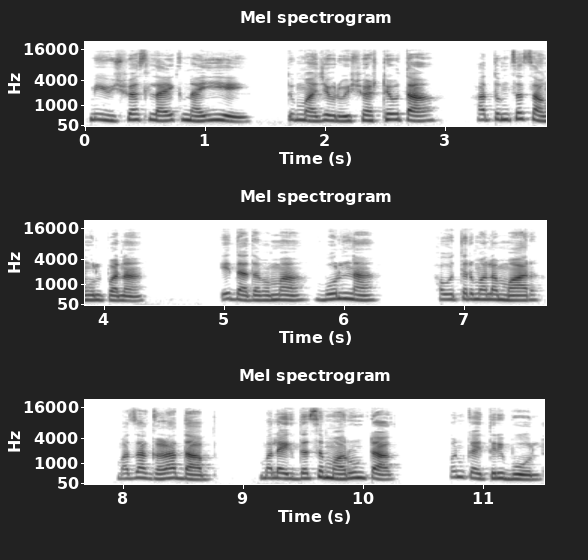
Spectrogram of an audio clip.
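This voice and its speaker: A woman's voice: mid-range voice, fairly even intonation, moderate pace, dry recording, clean studio sound, natural voice. A woman voicing a remorseful young man who begs his silent uncle to speak. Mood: pleading. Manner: pleading.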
